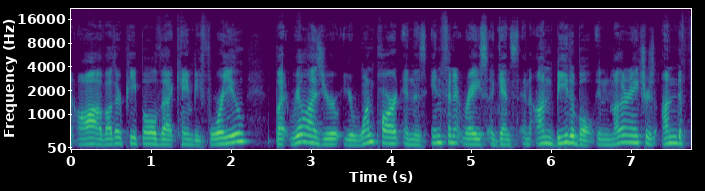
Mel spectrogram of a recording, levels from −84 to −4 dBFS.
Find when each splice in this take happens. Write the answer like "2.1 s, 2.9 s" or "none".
none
